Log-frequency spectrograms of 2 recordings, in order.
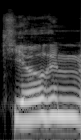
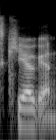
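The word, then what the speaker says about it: Keoghan: I think I've always called him Kyogen, but then people are like, isn't it Kyohan or Kyohan? Or I fully was saying it wrong until I went and saw this movie with my Irish friend, and she's like, yeah, it's Kyogen.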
